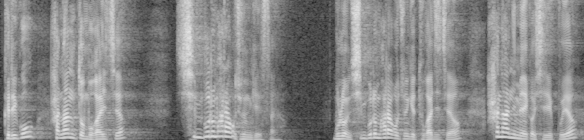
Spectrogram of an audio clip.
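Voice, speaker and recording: Lively male pastor in reverberant church. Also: fairly high pitch, fairly quick. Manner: conversational, asks the congregation questions. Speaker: guest pastor. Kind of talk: sermon with storytelling. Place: church sanctuary.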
